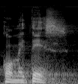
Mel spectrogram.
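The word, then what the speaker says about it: κομήτης: del griego y significa o su pronunciación sería la palabra cometes y su significado sería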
